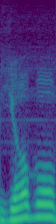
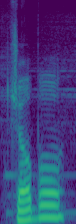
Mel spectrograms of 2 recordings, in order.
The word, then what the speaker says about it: Jobo: It's actually pronounced Jobo, but on internet it's Jobo, just in case.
